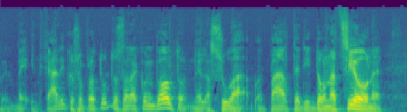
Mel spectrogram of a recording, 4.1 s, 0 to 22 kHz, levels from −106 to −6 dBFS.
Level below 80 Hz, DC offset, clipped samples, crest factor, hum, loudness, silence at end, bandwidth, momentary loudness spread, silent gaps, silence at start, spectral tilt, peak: -48 dBFS; under 0.1%; under 0.1%; 22 dB; none; -22 LUFS; 0.25 s; 16.5 kHz; 15 LU; none; 0 s; -5 dB/octave; 0 dBFS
